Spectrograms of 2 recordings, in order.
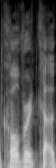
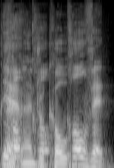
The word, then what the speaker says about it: Colvett: Colvert? Andrew Colvett.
